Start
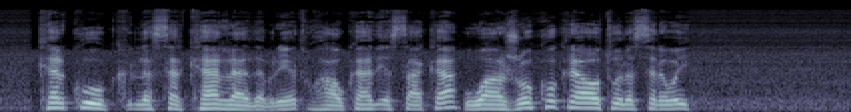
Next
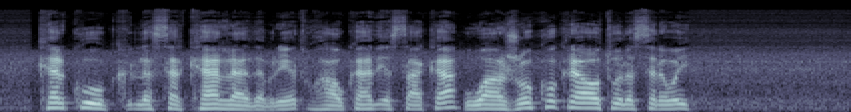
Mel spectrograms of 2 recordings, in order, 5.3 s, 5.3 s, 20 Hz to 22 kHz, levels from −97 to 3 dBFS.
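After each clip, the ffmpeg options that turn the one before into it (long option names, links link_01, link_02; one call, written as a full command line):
ffmpeg -i in.wav -af "equalizer=frequency=2100:width_type=o:width=1.5:gain=12,volume=2dB" out.wav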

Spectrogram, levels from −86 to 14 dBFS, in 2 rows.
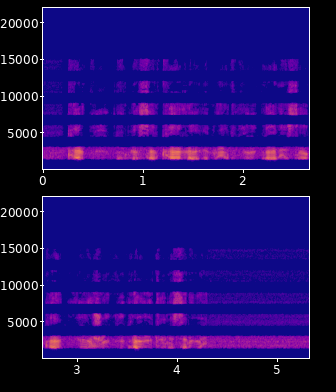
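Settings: ffmpeg -i in.wav -af "afftfilt=real='re*eq(mod(floor(b*sr/1024/1500),2),1)':imag='im*eq(mod(floor(b*sr/1024/1500),2),1)':win_size=1024:overlap=0.75" out.wav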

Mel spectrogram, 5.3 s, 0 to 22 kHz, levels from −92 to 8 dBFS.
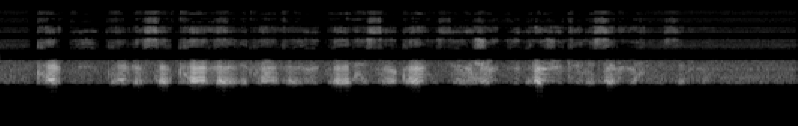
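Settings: ffmpeg -i in.wav -af "aecho=1:1:467:0.282,volume=-2dB" out.wav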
